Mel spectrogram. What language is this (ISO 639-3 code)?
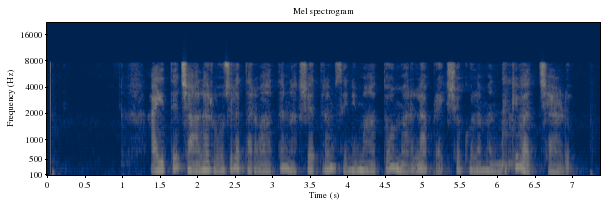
tel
